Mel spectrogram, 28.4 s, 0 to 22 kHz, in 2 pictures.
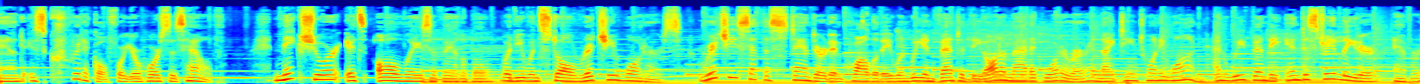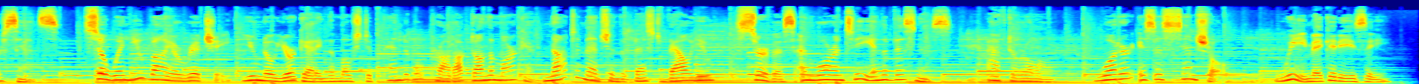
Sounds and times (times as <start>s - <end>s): Speech: 0.0s - 28.1s
Music: 0.0s - 28.3s.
